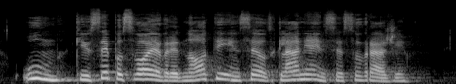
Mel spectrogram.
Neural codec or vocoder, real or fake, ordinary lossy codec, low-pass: vocoder, 44.1 kHz, 128 mel bands every 512 samples, BigVGAN v2; fake; AAC, 48 kbps; 14.4 kHz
